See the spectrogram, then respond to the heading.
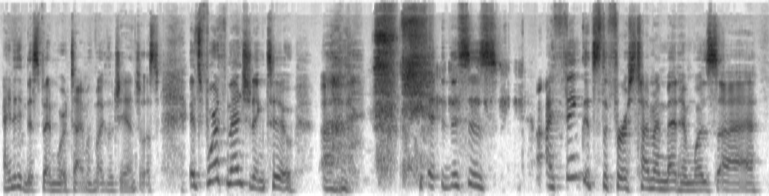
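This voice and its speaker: A man with a lively, swooping delivery and a slightly high voice tells casual stories as an interviewed cast member. His manner is jokey, with a gravelly fry in the voice. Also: brisk. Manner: jokey, animated.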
